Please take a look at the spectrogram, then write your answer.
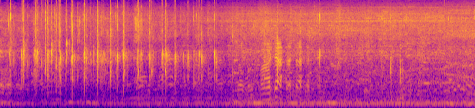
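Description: An audience at a live Gujarati Lok Dayro folk gathering claps in a dense, loud burst for about four seconds, then the clapping gives way to a rumbling crowd murmur and voices.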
